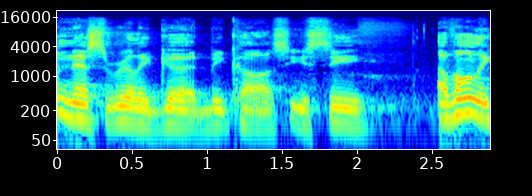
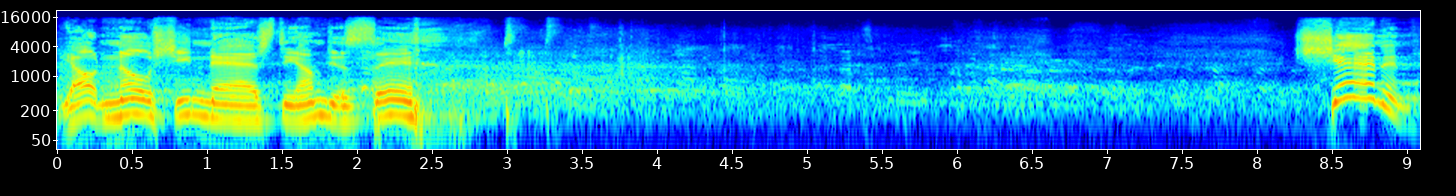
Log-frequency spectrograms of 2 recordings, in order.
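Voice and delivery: preaching at full force. Acted. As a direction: preach it hard, driving the room.

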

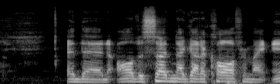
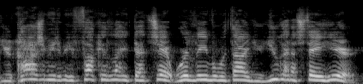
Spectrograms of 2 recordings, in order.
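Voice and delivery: higher, louder furious dad; angry dad; 8 semitones higher, 4 dB louder than usual. Retold or imitated. Dad scolding his late son, angry. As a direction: bark the kid off, leaving without him.

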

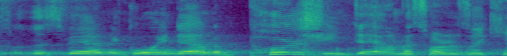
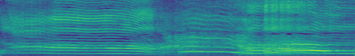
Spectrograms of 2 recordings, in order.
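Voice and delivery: laughing scream; 13 semitones higher than usual. Retold or imitated. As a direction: shriek while laughing. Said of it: "I'm like".

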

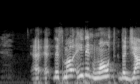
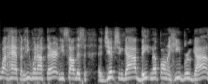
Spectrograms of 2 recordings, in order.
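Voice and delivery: ordinary delivery

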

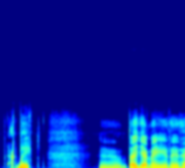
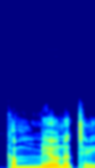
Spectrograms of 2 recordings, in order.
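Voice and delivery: slow community, long MU; stress on second syllable; slower than usual. Shown as a demonstration. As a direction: stretch co-MUUU-ni-ty. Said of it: "âm hai". (nhấn, kéo dài âm hai community)

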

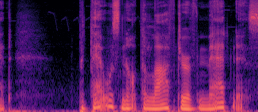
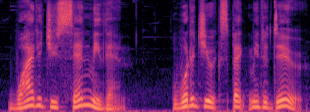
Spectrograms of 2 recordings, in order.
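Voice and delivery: higher-pitched, indignant questioning; upset questioning; 6 semitones higher, 3 dB louder than usual. A narrator's reading. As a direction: demand an explanation, pitch rising high. Atreyu challenges the empress.

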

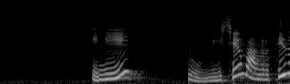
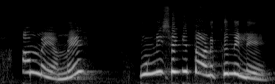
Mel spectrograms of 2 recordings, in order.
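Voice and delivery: put-on high, eager child asking mother; little girl's question; 9 semitones higher, 4 dB louder than usual. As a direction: voice the small girl, pitched up and fast. Little girl asks her mother.

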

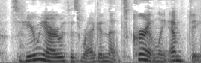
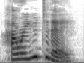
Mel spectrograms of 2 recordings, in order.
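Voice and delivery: louder, higher friendly question; calling out; 7 semitones higher, 5 dB louder than usual. A narrator's reading. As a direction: call it over to a passing friend. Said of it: "Badger called out".

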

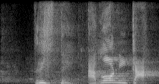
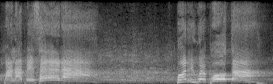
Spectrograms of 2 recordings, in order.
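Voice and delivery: mock angry shout; 7 semitones higher than usual. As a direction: hurl the insult at the car. Brazilians throwing a Twingo.

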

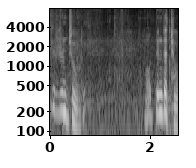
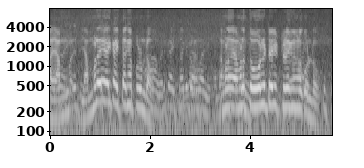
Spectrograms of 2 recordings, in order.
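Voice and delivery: excited; 6 semitones higher than usual. Real, not acted. Excited vlogger hyping the group.

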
